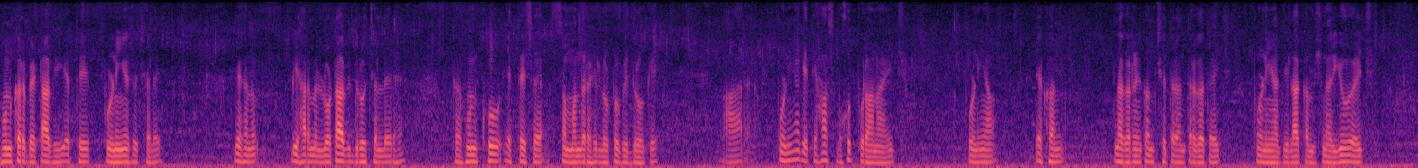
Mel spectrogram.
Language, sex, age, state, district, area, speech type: Maithili, male, 60+, Bihar, Purnia, urban, spontaneous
